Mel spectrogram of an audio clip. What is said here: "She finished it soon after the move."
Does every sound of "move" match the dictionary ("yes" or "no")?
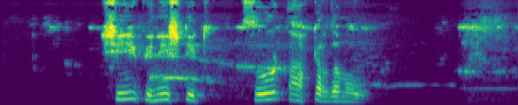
no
